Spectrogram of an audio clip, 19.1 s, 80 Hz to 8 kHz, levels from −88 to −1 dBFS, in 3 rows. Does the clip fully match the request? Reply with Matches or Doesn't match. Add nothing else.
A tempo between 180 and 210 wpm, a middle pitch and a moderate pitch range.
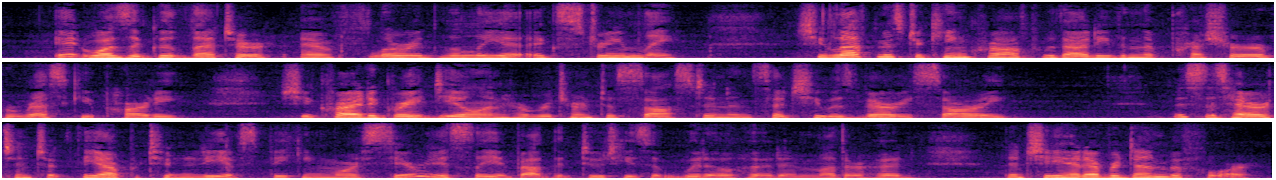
Doesn't match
